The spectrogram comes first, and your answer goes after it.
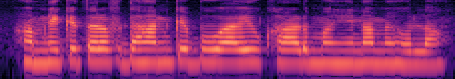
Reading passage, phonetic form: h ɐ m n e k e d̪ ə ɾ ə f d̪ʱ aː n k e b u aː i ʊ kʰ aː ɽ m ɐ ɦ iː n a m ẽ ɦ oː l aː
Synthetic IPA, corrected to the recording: h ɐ m n e k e t̪ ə ɾ ə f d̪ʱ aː n k e b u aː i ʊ kʰ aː ɽ m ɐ ɦ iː n a m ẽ ɦ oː l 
